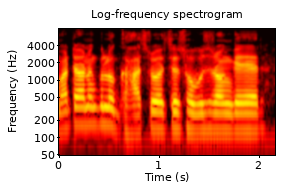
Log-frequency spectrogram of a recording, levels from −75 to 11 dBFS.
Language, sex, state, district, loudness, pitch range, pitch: Bengali, male, West Bengal, Alipurduar, -16 LUFS, 130-165 Hz, 140 Hz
